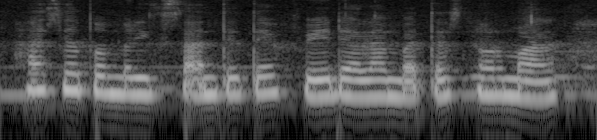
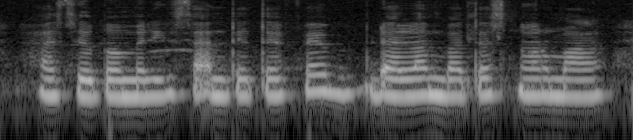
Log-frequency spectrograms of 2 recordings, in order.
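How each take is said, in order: The two takes are said the same way.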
